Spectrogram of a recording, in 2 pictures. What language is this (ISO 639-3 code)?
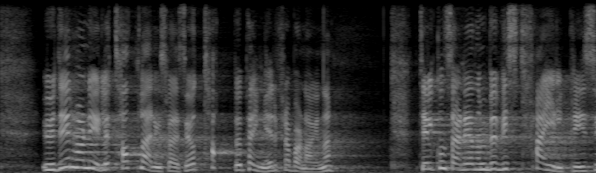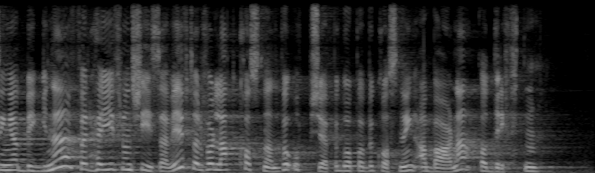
nor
